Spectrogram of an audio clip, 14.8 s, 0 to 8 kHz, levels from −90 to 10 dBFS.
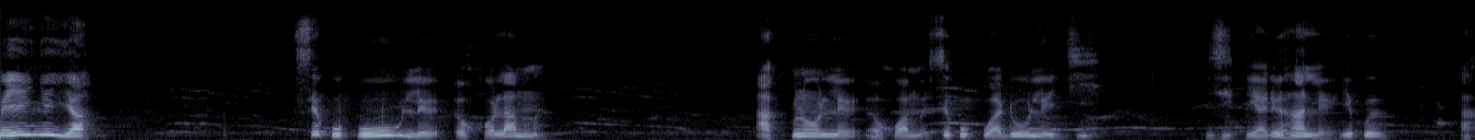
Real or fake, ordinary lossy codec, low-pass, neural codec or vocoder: real; MP3, 64 kbps; 7.2 kHz; none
